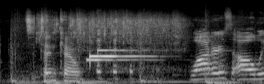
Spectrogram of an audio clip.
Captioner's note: text chiming brightly; laughing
